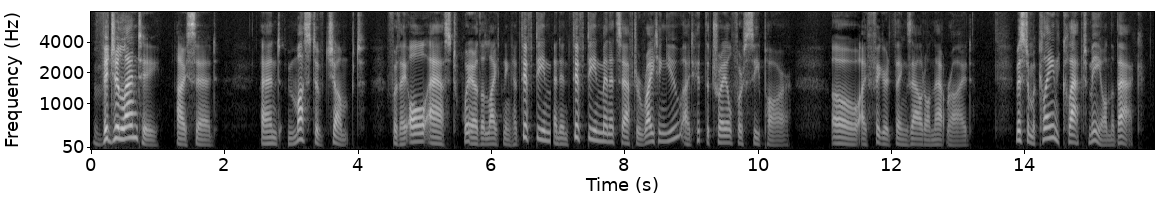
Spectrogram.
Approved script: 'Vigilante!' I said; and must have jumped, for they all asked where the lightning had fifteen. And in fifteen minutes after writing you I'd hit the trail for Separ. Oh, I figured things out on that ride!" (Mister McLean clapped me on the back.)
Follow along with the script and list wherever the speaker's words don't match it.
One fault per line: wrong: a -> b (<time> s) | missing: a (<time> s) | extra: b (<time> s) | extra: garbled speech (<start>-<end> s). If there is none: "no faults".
no faults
